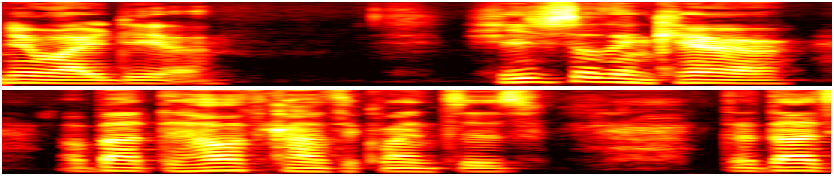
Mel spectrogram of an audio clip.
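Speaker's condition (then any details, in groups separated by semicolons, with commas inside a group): Cerebral palsy, spastic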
